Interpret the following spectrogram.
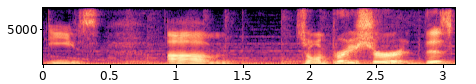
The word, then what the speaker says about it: Ys: is it wise you know no it's not pronounced wise it pronounced E's so I'm pretty sure this game came out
